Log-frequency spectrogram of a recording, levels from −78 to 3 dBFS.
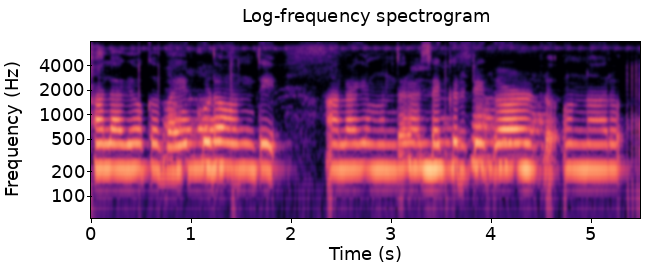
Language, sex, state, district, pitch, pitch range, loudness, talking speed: Telugu, female, Andhra Pradesh, Sri Satya Sai, 220 Hz, 220-225 Hz, -16 LUFS, 110 wpm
